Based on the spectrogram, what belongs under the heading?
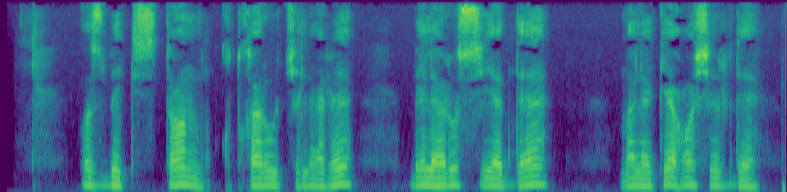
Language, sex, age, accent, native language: Uzbek, male, 18-24, Namangan, Uzbek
